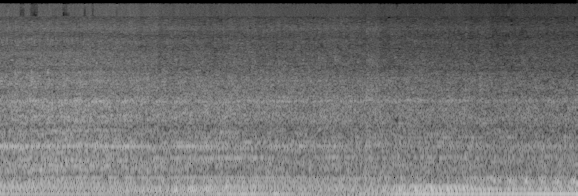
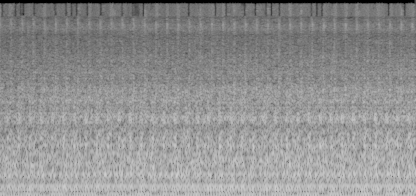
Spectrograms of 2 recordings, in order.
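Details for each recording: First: Datsun after engine bay overhaul and new spark plugs: smooth, even idle, steady low hum, firing evenly on all cylinders; previously shook violently when cold and sounded like it galloped. Normal idle. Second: Datsun idling high on choke after engine bay overhaul (valve cover, battery, air filter refitted), now running evenly without the former cold shake and gallop; faint quick light tick over idle, valve tap or possibly fuel pump, unconfirmed; idle still has a dead spot.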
